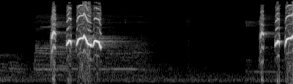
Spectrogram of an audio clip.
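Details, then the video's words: Sooty-headed bulbul calling rivals as a lure: a quick chattering phrase of three to four notes ending in a wavering whistled slur, then a second phrase begins after a two-second pause. "Suara burung kutilang gacor memanggil lawan Ampuh buat pancingan"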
